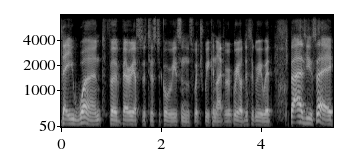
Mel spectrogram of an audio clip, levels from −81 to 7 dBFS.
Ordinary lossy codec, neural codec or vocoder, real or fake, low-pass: Opus, 32 kbps; none; real; 7.2 kHz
